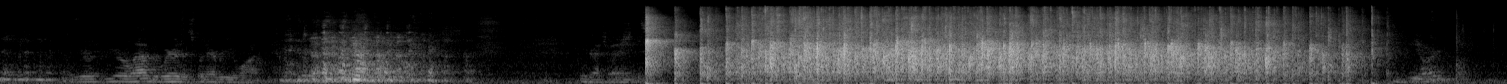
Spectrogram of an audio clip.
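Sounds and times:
audience applauding: 0:06.5 - 0:14.0.

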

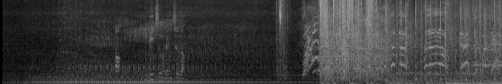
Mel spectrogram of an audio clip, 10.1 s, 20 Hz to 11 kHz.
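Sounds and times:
car engine running: 0:00.1 - 0:08.4.

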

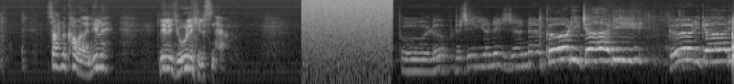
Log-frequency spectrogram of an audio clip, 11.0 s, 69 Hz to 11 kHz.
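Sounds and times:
white-noise static: 0:00.0 - 0:05.9.

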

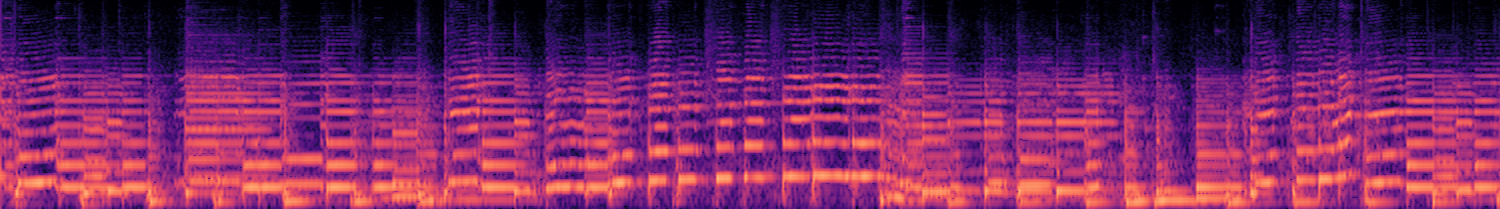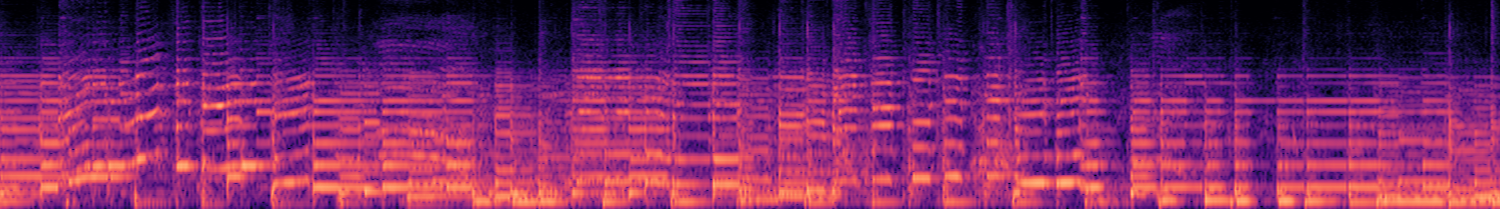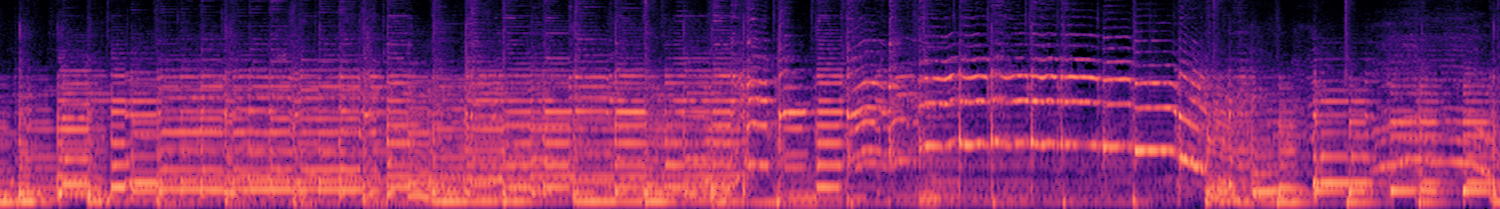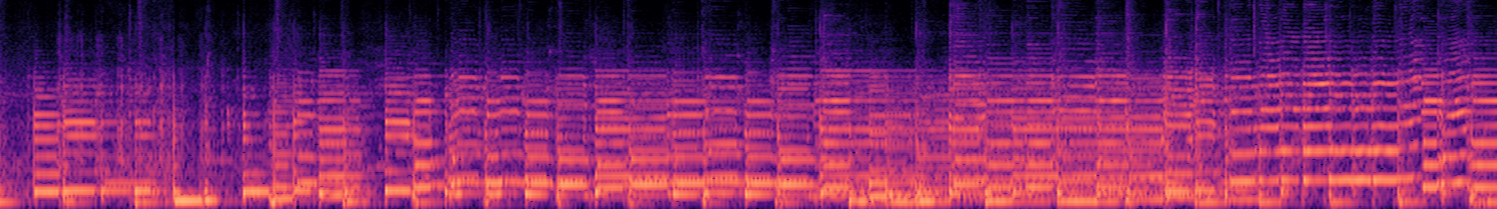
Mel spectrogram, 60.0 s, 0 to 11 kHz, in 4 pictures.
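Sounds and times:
blues on resonator guitar: 0:00.0 - 0:59.9.

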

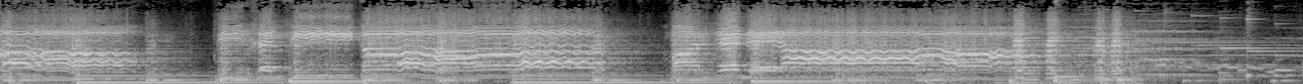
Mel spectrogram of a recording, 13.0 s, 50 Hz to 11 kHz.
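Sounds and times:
person singing with vibrato: 0:00.0 - 0:11.6
accordion: 0:00.0 - 0:13.0.

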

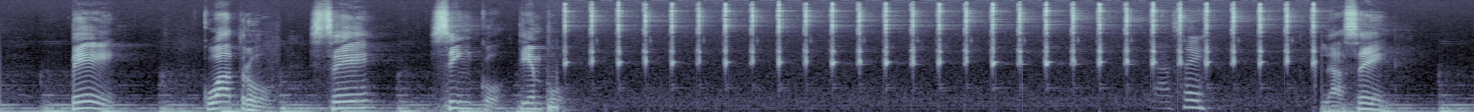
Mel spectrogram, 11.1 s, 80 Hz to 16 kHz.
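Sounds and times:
countdown clock ticking: 0:04.2 - 0:10.1.

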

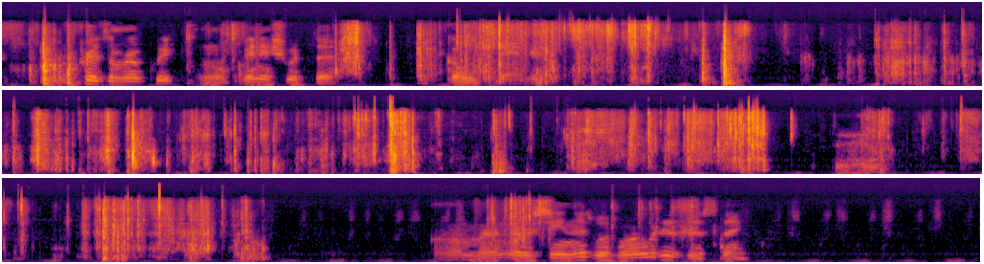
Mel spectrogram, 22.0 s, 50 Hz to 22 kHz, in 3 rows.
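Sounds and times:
cardboard and wrapping tearing: 0:02.5 - 0:05.6, 0:06.6 - 0:13.2, 0:13.8 - 0:16.6, 0:18.2 - 0:18.8.

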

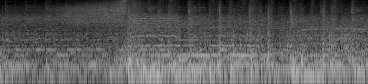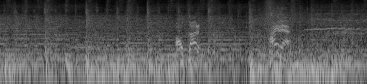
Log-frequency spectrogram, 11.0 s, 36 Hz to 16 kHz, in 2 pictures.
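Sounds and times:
background music: 0:00.0 - 0:11.0
horse whinnying: 0:02.2 - 0:06.1, 0:09.9 - 0:11.0.

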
